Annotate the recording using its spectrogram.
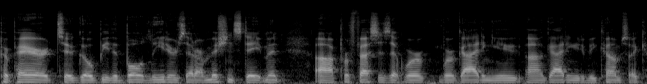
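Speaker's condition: No condition

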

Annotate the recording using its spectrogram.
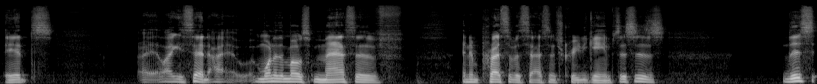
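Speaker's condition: No condition

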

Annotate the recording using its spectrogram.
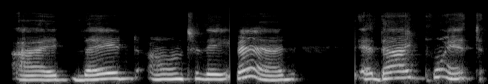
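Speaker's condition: Aphasia after stroke; severe stroke at home, right-sided numbness, right hand and leg weakness, drives using left foot on accelerator; chronic, speech therapy, Shirley Ryan AbilityLab aphasia program, individual and small-group therapy twice daily, earlier therapy Wilmington; speaks in short, sometimes fragmented sentences

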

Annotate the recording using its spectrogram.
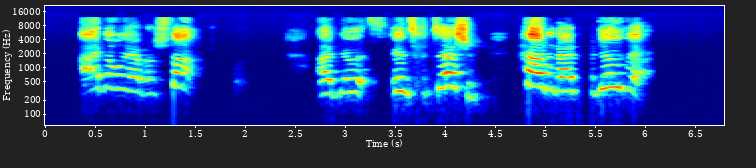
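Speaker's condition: Cerebral palsy; falls

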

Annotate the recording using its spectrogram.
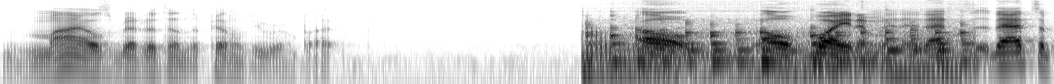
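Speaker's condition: No condition

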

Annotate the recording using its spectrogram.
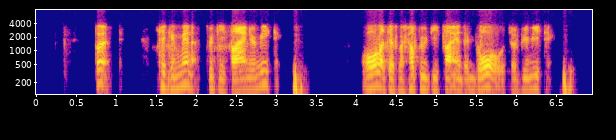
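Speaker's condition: Deafness, born deaf, cochlear implant

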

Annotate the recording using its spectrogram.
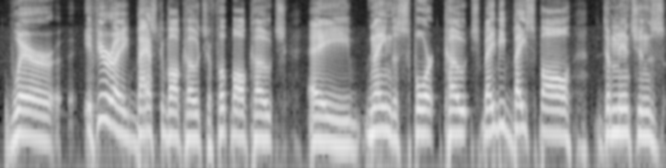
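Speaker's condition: No condition

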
